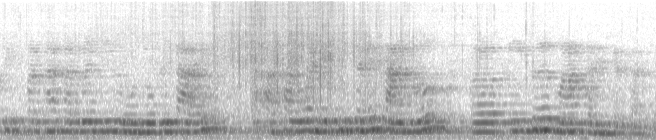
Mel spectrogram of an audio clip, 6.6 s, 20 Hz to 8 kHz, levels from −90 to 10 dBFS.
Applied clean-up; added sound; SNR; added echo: none; Bicycle; 17 dB; reverberation time 1.2 s.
